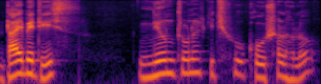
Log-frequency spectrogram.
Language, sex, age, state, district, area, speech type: Bengali, male, 45-60, West Bengal, South 24 Parganas, rural, spontaneous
